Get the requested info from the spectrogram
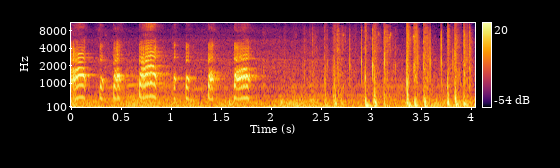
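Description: Short, pitched animal-like calls with a wavering pitch, several a second, for about the first half; from about halfway, a quick, uneven run of sharp clicks or taps.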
